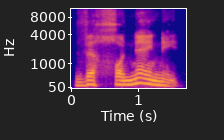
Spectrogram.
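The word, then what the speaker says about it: וְחָנֵּנִי: But as far as the form goes, how can we be certain it's Kamatz Katan? That I'll answer. The next letter has a doubling dagesh, which creates a closed, unstressed syllable, Kamatz Katan.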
